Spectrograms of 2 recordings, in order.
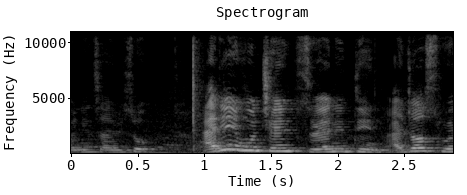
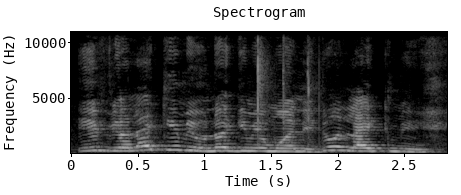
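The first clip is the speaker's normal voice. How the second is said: laughing; 5 semitones higher, 8 dB louder than usual. Real, not acted.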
